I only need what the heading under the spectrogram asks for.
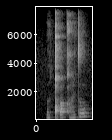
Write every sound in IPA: ə̤ ǃʼ u qʼ i̤ t ʊ

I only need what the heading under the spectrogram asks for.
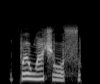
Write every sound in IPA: p ə w ə̃ ʃ o s

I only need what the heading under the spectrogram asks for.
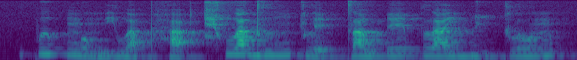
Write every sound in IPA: p ɯː˥˩ p̚ ŋ o˩˦ m j u˨˩ a̯ pʰ a˨˩ ʔ t͡ɕʰ u˥˩ a̯ d ɯː˦˥ ŋ k l e˨˩ ʔ t a˧ w ʔ eː˦˥ p l a˧ j b iː˨˩ k l o˦˥ n

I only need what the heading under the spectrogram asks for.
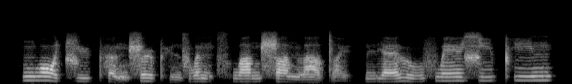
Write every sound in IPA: n̪ w ɔ˥˩ t͡ɕ y˧˥ pʰ ə̰˨˩ n ʂ ɻ̩˥˩ pʰ y˩ n ʂ w ə˥˩ n t͡sʰ w a˥ n ʂ a˥˧ n l ä˥˩ t̪ a˩ ɪ̯ | n̪ j ɛ˧˥ l u˧˥ f w e˥ ɪ̯ ɕ i˥ pʰ i˥ n

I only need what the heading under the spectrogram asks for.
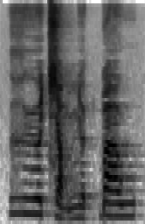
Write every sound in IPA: ɣ ɨ˧ ə̯ t͡ɕ a̰˧˨ m ɲ ə˨˩ t̚ ɓ a˧ w

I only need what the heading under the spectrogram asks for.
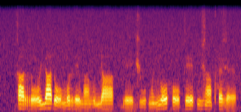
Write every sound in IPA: k a˦ r oː˨˦ j a˦ ɗ oː˨ ŋ o˦ r e˨ w ã˨ v ʊ˨ ɲ a˦ | b eː˨ d͡ʒ uː˨ ɡʷ ĩ˨ ɲ oː˦ h oː˨ k eː˦ p i˦ ɣ ã˦ pʰ ɛ˦ ɣ ɛ˨

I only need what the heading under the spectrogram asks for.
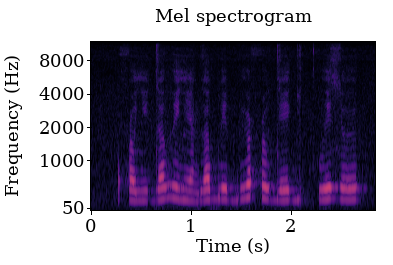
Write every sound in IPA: ħ o lʲ ʉ d ɐ v e lʲ ã ɡ ɐ b e b ʉ ħ u d e ɡ i kʷʰ e z ɵ

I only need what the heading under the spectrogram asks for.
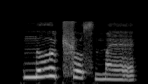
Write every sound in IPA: n ɤ ʈ͡ʂ u sˤ m ɛ̃

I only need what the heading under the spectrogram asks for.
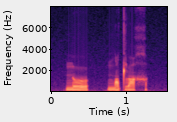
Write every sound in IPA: n o | n a tˤ ɭ ʌ χ

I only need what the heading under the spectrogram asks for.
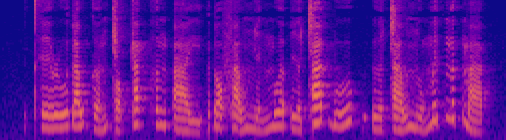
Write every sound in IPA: t̪ʰ e˧ ɹ u˧˥ ɗ a˧˥ w k əː˨˩˦ n c ɔ˨˩ p̚ ʈ a˦˥ k̚ h ə˧ ŋ ʔ a˨˩ j | ɗ ɔ˨˩ f a˨˩˨ w ɲ i˨˩˨ n m u˧ ə̯ ʔ i˨˩ ə̯ c aː˦˥ t̚ ɓ u˧˥ | ʔ ɨ˨˩ ə̯ c a˨˩˦ w ɲ u˨˩ m e˦˥ k̚ n ə˦˥ k̚ m a˨˩ k̚

